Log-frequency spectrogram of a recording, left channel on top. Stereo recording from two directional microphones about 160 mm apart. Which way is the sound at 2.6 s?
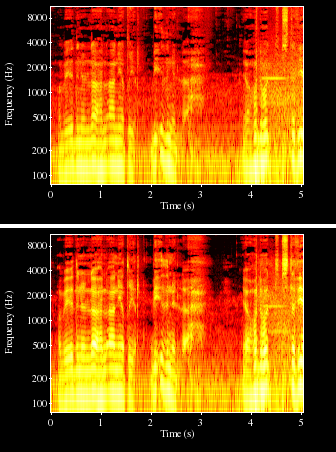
15° right (ahead or behind).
